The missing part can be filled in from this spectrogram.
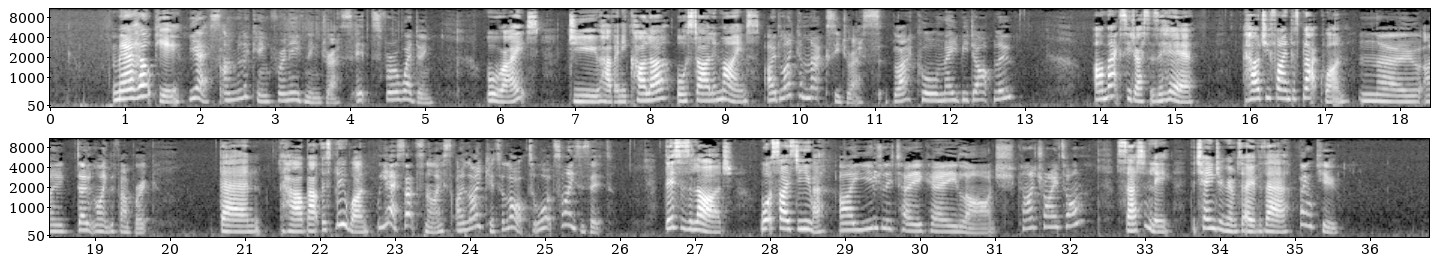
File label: english dialogue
